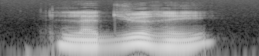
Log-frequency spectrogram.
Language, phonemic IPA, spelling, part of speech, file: French, /dy.ʁe/, durée, noun / verb, Fr-durée.ogg
- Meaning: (noun) duration, period, time taken; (verb) feminine singular of duré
